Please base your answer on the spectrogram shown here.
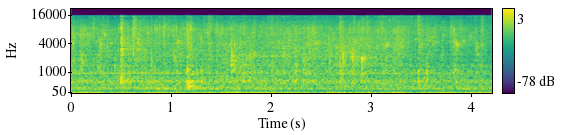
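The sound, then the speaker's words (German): Meat fries in oil in a pot, giving a steady, soft sizzle with a continuous hiss and scattered small pops throughout, without talk. “so eine gewisse gebratene Note im Topf zu haben. Und deswegen wechseln wir auch das Öl nicht.”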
